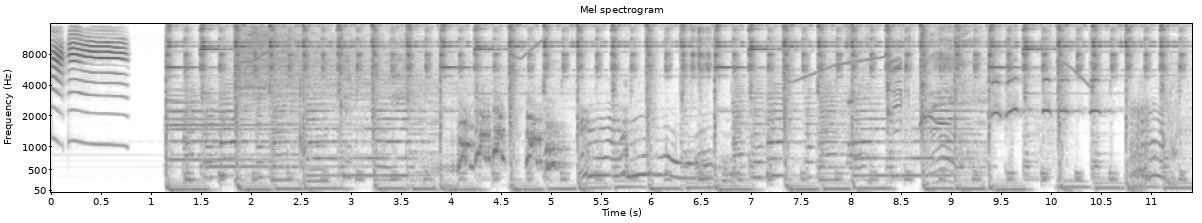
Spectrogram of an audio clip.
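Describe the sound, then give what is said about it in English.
Yipping and barking dog sounds ring out over a steady, thumping electronic beat, starting after a brief rising whistle-like tone and a short pause, loud and continuous to the end. “Dog in listeners' homes and cars everywhere just went nuts.”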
